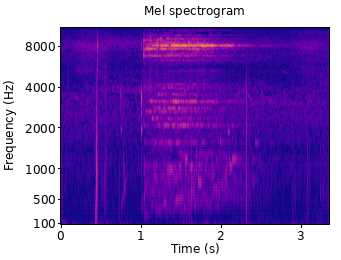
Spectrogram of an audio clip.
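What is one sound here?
A game jingle plays as coins are collected.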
